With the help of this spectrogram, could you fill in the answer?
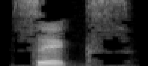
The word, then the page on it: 6: British English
